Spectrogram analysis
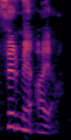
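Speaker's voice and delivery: normal talking voice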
